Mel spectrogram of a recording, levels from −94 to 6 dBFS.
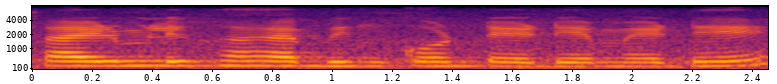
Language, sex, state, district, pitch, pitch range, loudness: Hindi, female, Haryana, Rohtak, 205 Hz, 190-215 Hz, -17 LUFS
